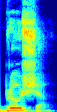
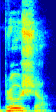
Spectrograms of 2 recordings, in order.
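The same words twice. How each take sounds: The two takes are said the same way.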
